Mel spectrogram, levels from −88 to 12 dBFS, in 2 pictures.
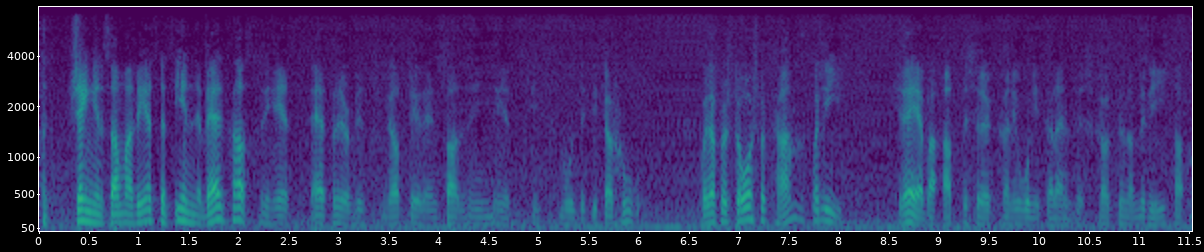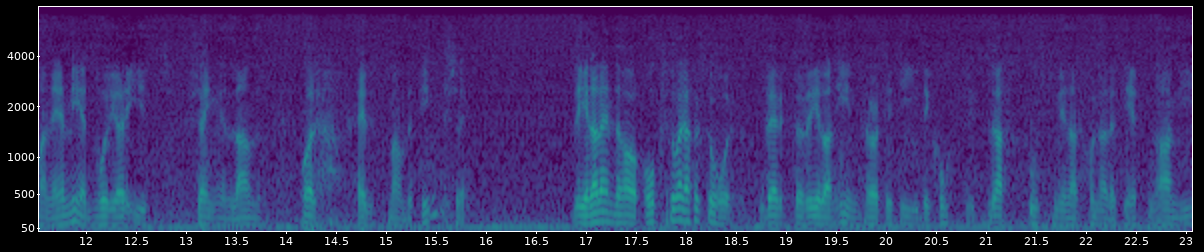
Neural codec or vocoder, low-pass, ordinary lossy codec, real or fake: codec, 16 kHz in and 24 kHz out, 0.6 kbps, FocalCodec, streaming, 2048 codes; 7.2 kHz; none; fake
